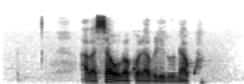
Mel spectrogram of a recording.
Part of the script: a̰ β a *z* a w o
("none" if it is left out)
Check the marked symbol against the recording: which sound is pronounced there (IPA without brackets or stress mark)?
s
